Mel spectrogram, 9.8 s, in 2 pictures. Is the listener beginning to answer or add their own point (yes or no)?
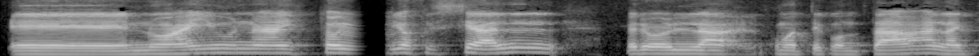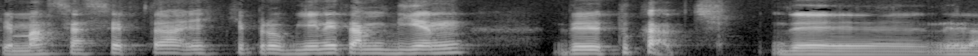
no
